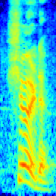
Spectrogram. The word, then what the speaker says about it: should: ये modal verb शुड बहुत सारे लोग इसको शुल्ड कहते हैं ऐसा नहीं है एल जो है इसमें ये थोड़ा साइलेंट है तो हमें प्रोनाउंस करना चाहिए और प्रोनाउंस होता है जनरली भी शुड ओके तो लेक्चर का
